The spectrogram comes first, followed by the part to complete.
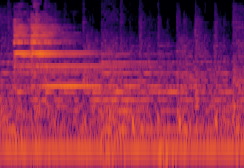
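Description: A single bright notification-bell chime sound effect rings just after the start and fades out within about a second, over steady background music.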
